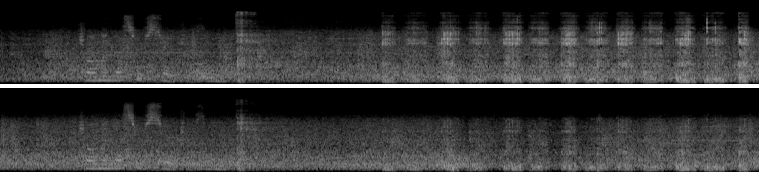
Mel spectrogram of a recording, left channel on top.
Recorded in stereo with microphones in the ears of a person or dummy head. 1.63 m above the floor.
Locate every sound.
0.8 s a woman speaking: 5° left (ahead or behind); by 2.3 s 5° right (ahead or behind)
2.4 s a gunshot: 25° left (ahead or behind)
3.8 s sawing: 80° left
